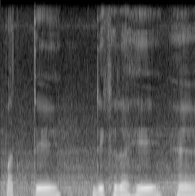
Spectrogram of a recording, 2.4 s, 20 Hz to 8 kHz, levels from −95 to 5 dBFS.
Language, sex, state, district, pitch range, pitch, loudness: Hindi, male, Uttar Pradesh, Jalaun, 120-135 Hz, 125 Hz, -14 LUFS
